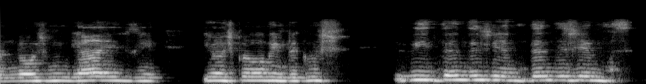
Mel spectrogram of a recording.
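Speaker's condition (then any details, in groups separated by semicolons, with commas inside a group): Cerebral palsy; speech affected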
